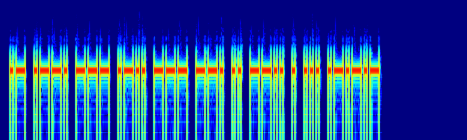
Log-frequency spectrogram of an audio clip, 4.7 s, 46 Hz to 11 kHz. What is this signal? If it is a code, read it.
Morse code, heard as a keyed tone, about 40 wpm, 700 Hz. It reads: APOLOGIZES.
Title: Additional Easy Phrases 40wpm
